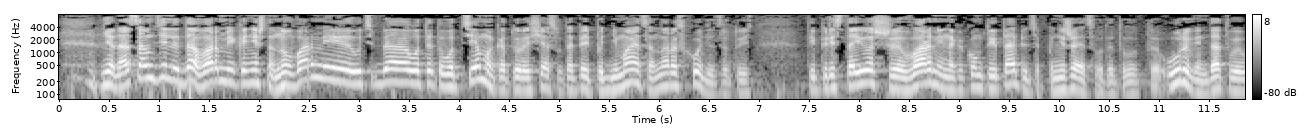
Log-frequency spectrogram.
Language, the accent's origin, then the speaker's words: Russian; Jerusalem, Jerusalem District, Israel; я вот тебе скажу, бразер, мы как оба из Джеруса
